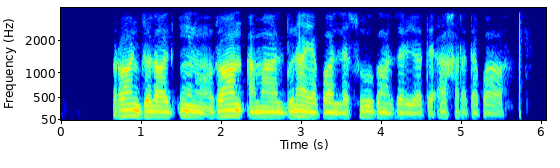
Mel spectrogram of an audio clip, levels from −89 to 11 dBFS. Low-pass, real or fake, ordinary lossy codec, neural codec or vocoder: 3.6 kHz; real; Opus, 32 kbps; none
